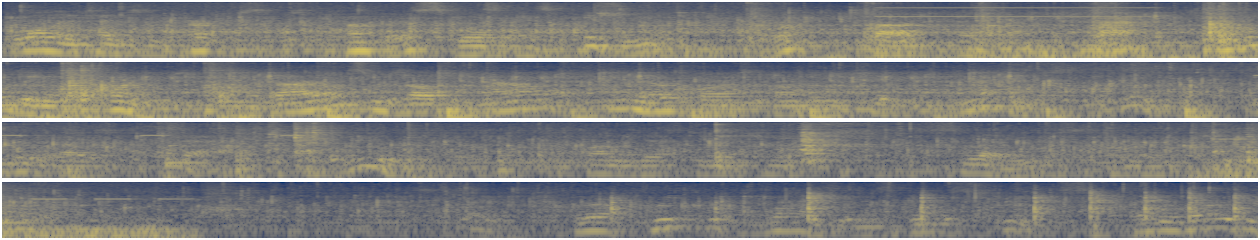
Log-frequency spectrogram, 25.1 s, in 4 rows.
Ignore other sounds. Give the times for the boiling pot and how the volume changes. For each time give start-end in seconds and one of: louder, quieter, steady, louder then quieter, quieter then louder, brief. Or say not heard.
0.0-25.0 quieter.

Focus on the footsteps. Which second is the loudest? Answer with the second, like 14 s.
7 s.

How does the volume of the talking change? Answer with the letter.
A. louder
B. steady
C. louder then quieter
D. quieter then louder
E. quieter
E.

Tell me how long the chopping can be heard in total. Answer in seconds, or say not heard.
3 s.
